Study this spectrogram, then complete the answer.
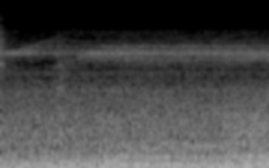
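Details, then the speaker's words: Crane slew drive running in second gear: a steady low drone from the slew rings with an even hum and no knocks or grinding. The slew-ring sound rises with each gear change, signalling normal operation in second gear. "I can hear the increase in the noise on from the slow Rings the slow rings has given me a sound that I've gone into my second gear"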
